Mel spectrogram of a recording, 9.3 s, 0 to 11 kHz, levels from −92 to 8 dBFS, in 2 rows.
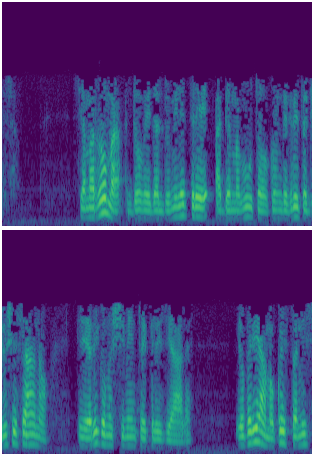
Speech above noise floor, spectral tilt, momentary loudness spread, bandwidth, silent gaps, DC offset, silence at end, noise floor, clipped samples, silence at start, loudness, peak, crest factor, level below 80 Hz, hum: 43 dB; -11 dB/octave; 10 LU; 3.7 kHz; none; under 0.1%; 0.05 s; -67 dBFS; under 0.1%; 1.15 s; -24 LUFS; -8 dBFS; 18 dB; -70 dBFS; none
